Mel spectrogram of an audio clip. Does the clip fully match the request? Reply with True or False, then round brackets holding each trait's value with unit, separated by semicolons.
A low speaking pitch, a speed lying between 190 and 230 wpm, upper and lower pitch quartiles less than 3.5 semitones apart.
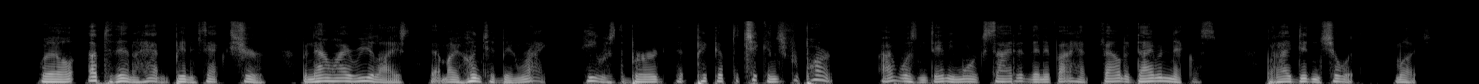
False (125 Hz; 195 wpm; 4.2 semitones)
